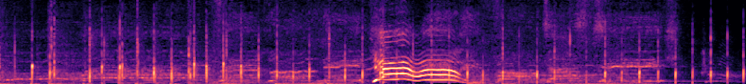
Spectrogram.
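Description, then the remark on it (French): Steady applause from an audience at the start of a show, a dense patter of many hands clapping throughout, with a brief loud whistle or cheer rising over it midway. “Ça, c'est de l'applaudissement.”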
